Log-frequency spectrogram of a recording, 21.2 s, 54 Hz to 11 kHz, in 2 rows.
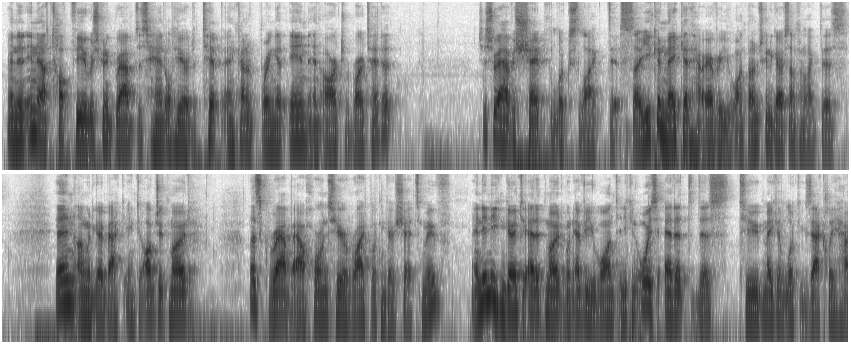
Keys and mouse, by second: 0.5 shift+middle click, 1.1 click, 1.9 g, 3.2 click, 3.4 r, 4.6 click, 4.9 g, 5.6 click, 5.9-7.2 middle drag, 7.7 KP_1, 8.8 click, 9.1 g, 10.3 click, 11.6 click, 12.6 shift+middle click, 13.5 click, 14.4-15.0 right drag, 15.7 middle click, 16.4 Tab, 16.5 shift+middle click, 16.9 middle click, 17.9 g, 18.1 g, 18.6 click, 18.8 s, 20.6 click, 21.0 ctrl+r.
